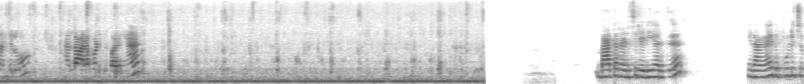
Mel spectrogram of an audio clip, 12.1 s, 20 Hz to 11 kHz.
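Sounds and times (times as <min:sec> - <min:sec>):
wet grinder motor hum: 0:00.0 - 0:07.3.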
